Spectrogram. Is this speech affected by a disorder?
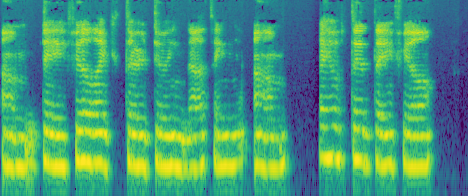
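Yes: ALS; motor neurone disease, progressive muscle weakness, wheelchair user; 2.5 years since diagnosis, brainwave-controlled dancing avatar by Dentsu Lab, led by Naoki Tanaka.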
